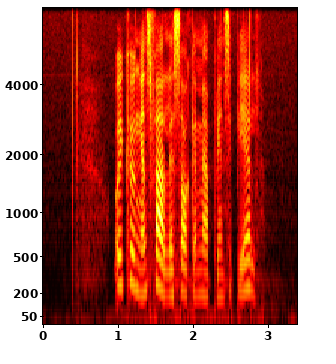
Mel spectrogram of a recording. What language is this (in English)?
Swedish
